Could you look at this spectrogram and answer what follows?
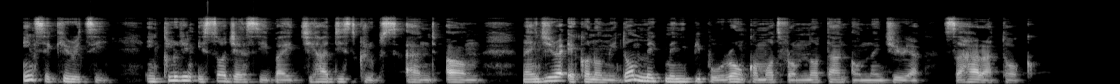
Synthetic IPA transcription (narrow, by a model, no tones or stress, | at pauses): ĩnsekʰjuɹitʰi | ĩnkluɾĩŋesɔd͡ʒɛ̃nsibaɪd͡ʒiɦadistɡ̥ɹupsãndmnaɪd͡ʒiɹiaʔɛkɔnɔmidõnmek̚mɛnipipolˠɹɔ̃ŋkɔmatfɹɔ̃mnɔtanɔ̃nnaɪd͡ʒiɹia | saɦaɹatɔk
